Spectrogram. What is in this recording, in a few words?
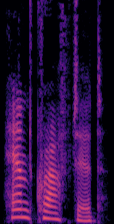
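"handcrafted", British English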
